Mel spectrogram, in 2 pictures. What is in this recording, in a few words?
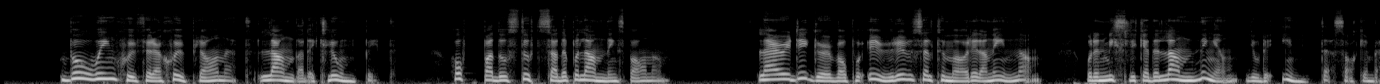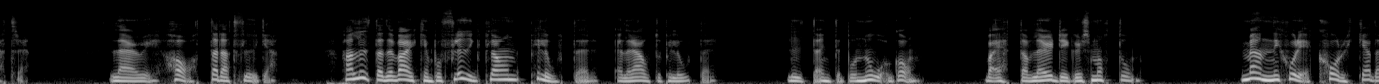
Swedish Voice Over Audiobook Narration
